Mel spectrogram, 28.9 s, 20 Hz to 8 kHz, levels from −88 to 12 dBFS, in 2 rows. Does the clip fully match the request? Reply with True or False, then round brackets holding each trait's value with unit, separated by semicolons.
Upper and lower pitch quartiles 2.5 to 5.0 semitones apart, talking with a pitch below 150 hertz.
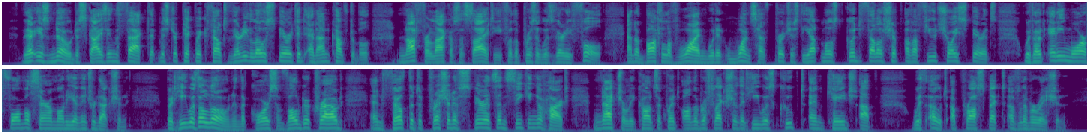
True (3.3 semitones; 140 Hz)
